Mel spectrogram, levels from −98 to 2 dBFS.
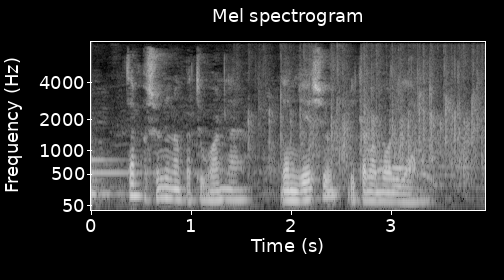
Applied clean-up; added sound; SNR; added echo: none; Applause; 9 dB; none.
